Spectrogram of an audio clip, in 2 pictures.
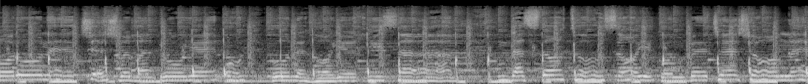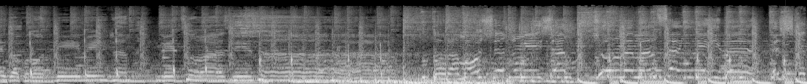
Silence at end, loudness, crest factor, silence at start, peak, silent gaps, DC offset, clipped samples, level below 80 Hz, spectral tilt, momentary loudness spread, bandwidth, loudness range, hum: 0 s; -12 LUFS; 12 dB; 0 s; 0 dBFS; none; 0.5%; under 0.1%; -20 dBFS; -4.5 dB/octave; 4 LU; 17 kHz; 3 LU; none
